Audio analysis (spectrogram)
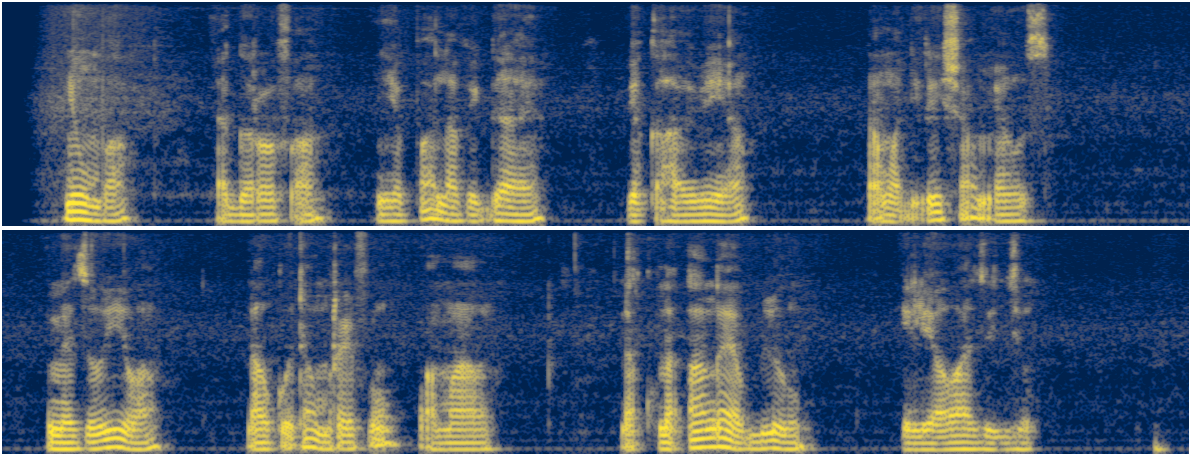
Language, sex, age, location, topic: Swahili, male, 25-35, Nairobi, finance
